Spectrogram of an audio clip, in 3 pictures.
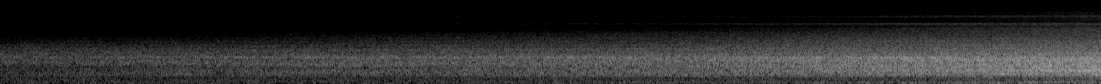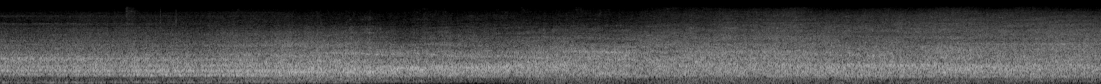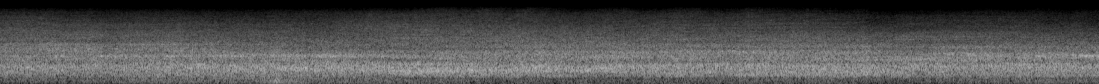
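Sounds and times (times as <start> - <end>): electric locomotive passing: 1.9 - 33.0.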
